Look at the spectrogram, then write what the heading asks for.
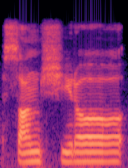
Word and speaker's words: Sanshiro: How do you spell that? Do you know? Sure. Yeah. S-A-N. S-H-I-R-O.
